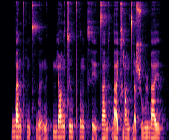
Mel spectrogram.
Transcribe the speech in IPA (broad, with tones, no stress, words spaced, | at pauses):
wa˥npʰi˨ŋt̪ʰwə̰˨˩˦n | mjɑ˥ŋt͡sɹ̩˥˧pʰɤ˥˩ŋ kʰḛ˨˩ɪ̯ t̪a˥nkwä˥t͡ɕjɑ˥˩ŋt̪jä˩ ʂu˥ɻwa˥ɪ̯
